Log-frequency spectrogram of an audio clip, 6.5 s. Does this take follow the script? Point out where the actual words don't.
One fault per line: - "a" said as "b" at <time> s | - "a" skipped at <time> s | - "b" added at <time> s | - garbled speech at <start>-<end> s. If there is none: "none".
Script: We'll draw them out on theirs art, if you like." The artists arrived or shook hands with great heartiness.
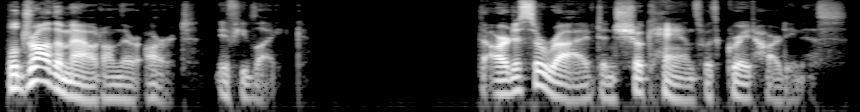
- "theirs" said as "their" at 0.9 s
- "or" said as "and" at 4.5 s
